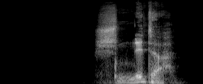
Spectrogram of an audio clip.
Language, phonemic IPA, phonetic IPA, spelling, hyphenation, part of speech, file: German, /ˈʃnɪtər/, [ˈʃnɪ.tɐ], Schnitter, Schnit‧ter, noun, De-Schnitter.ogg
- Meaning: 1. reaper (one who harvests with a scythe or sickle) 2. Grim Reaper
